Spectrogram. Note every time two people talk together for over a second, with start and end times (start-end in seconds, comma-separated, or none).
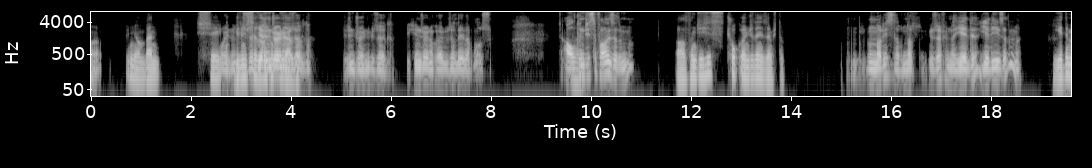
2.5-4.2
